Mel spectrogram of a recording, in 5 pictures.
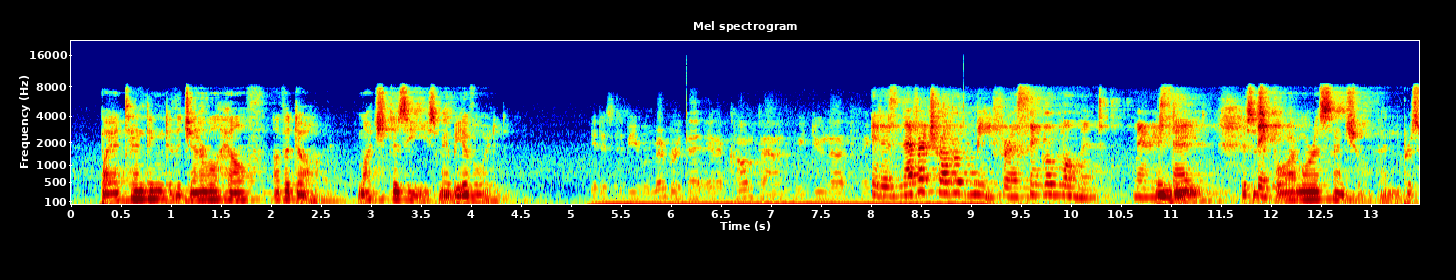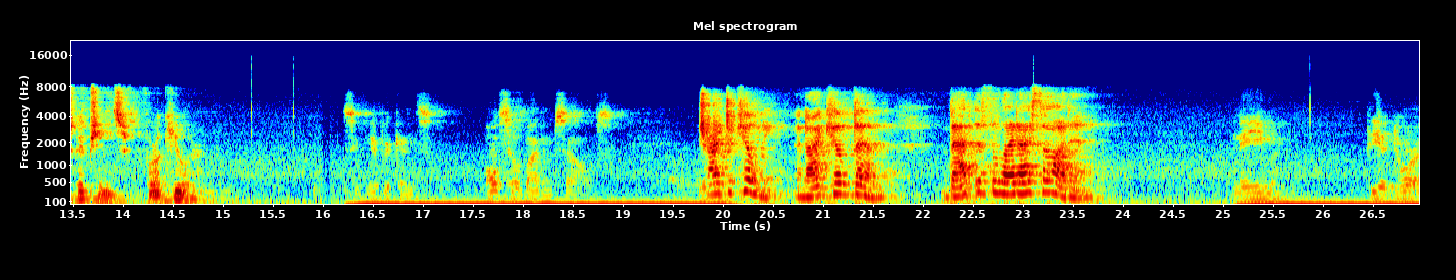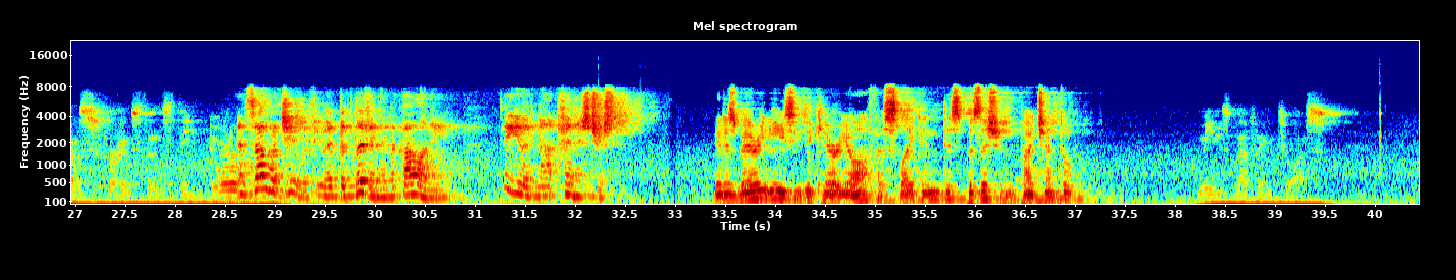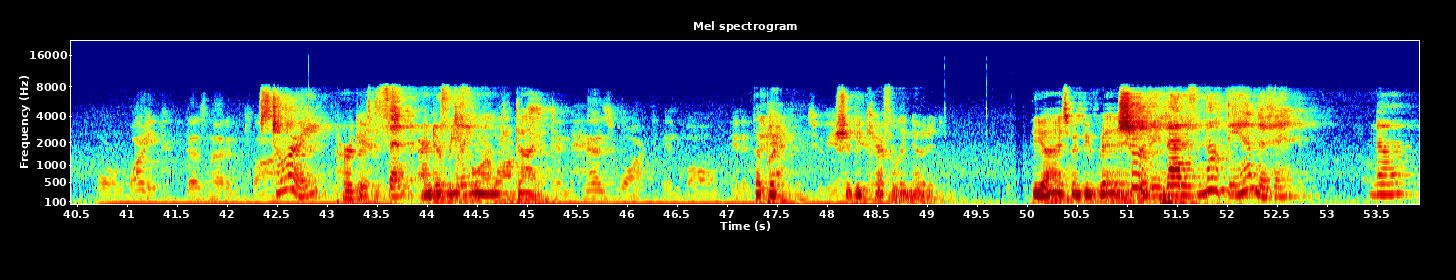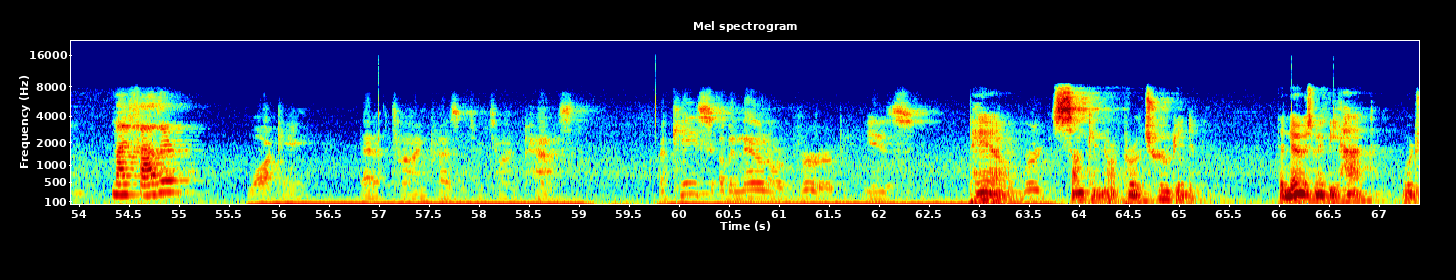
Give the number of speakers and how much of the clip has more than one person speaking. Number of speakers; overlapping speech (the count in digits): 3, about 13%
